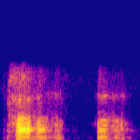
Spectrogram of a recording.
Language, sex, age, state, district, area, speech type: Marathi, male, 18-30, Maharashtra, Buldhana, urban, conversation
